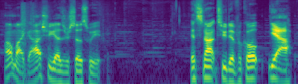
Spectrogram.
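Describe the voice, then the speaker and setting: A young man chatting casually on a game livestream, answering viewers and filling pauses with "like" and "uh". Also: fairly low pitch, fairly bright tone, soft background music. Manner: chatty, reads and answers chat, many fillers. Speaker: streamer. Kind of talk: casual livestream chat while playing.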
